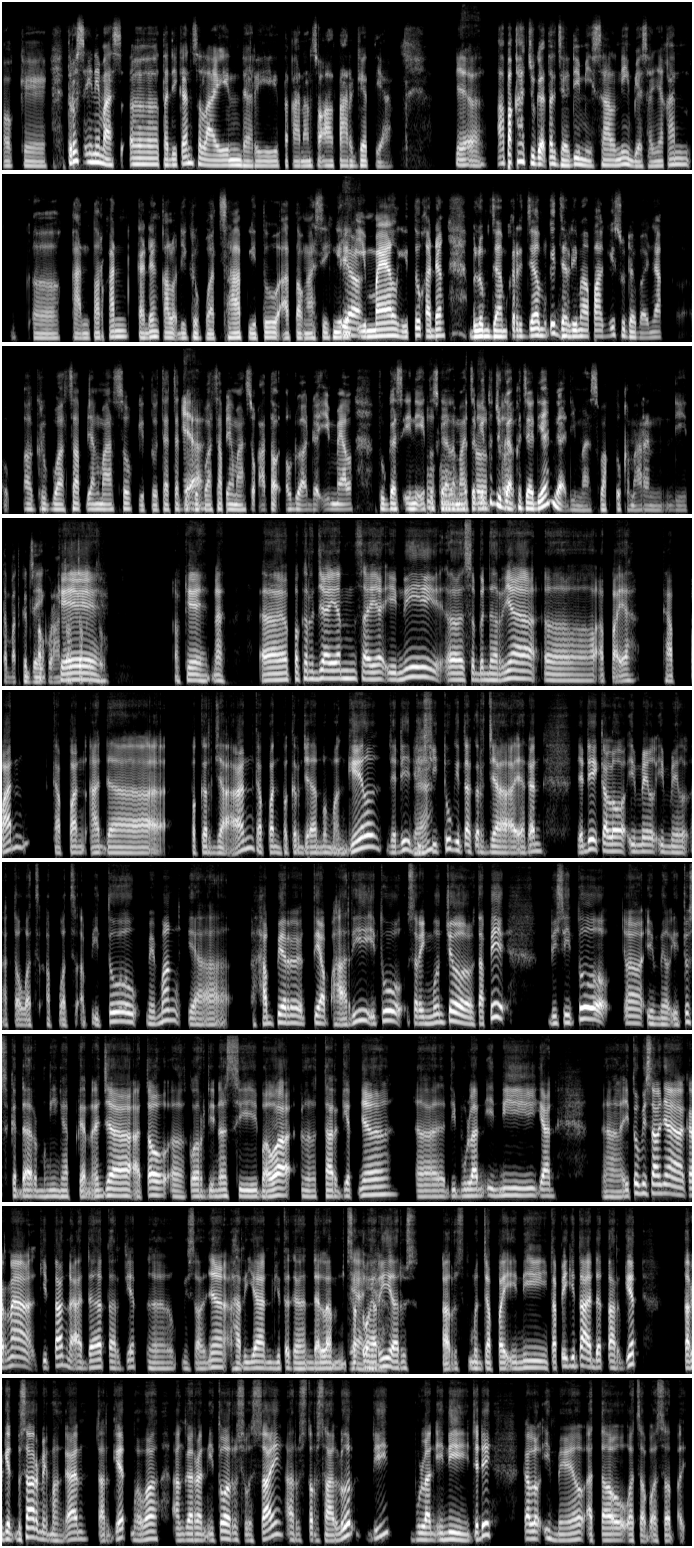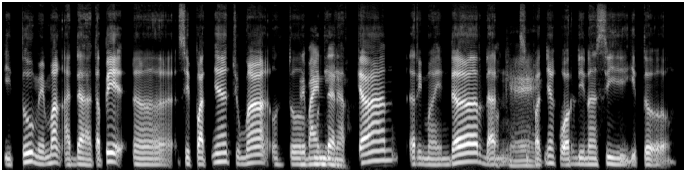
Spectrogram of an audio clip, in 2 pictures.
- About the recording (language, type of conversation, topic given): Indonesian, podcast, Bagaimana cara menyeimbangkan pekerjaan dan kehidupan pribadi?
- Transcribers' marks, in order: in English: "chat-chat"; "pekerjaan" said as "pekerjayan"; in English: "Reminder"; in English: "reminder"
